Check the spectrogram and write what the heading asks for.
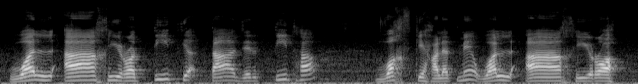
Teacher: یہ تا جو ہے حالت وقف میں ہا سے بدل دیتے ہیں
